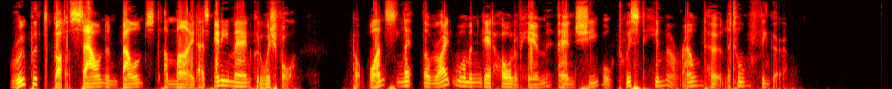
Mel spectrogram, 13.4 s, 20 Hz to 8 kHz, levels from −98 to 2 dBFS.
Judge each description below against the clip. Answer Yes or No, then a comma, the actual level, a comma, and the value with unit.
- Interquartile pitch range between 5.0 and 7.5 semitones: Yes, average, 5.3 semitones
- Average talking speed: Yes, average, 150 wpm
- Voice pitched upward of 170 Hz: No, low, 115 Hz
